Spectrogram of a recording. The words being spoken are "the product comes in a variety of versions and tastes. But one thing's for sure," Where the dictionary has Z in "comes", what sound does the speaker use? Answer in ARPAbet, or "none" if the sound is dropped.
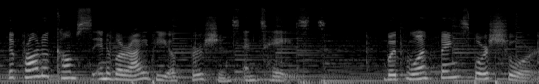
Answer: S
